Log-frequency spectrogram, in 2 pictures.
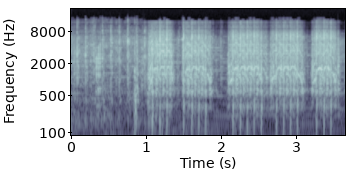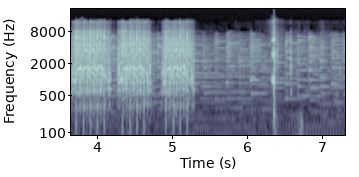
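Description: Gel blaster firing in about nine short full-auto bursts, one after another, from about a second in until about five seconds in, over background music.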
